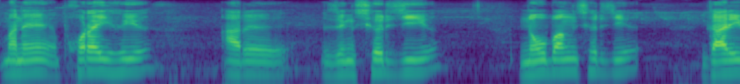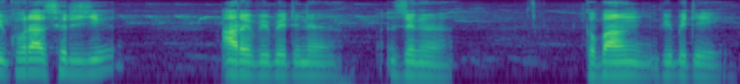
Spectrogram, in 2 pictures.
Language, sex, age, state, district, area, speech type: Bodo, male, 45-60, Assam, Udalguri, rural, spontaneous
